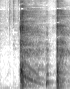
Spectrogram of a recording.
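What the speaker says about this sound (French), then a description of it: "Ah, bah ça y est, je vais tousser." Two sharp coughs, close and fairly loud, from an adult woman, separated by a short breath, with a faint throat sound before them and no talking.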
